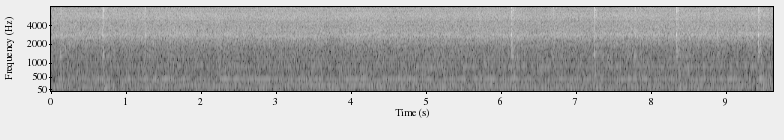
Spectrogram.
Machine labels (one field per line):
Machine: valve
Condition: normal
